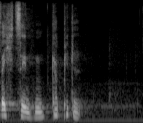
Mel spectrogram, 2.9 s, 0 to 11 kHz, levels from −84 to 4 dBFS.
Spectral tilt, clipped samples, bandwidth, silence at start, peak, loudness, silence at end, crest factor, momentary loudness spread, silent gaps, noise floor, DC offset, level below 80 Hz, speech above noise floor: -3.5 dB/octave; under 0.1%; 11 kHz; 0 s; -10 dBFS; -31 LUFS; 1.3 s; 22 dB; 12 LU; none; -62 dBFS; under 0.1%; -68 dBFS; 31 dB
